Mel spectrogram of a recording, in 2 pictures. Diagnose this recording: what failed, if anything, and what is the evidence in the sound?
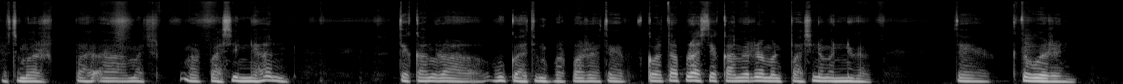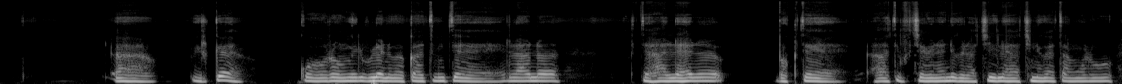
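Nothing in the speech points to a failure at any stage of the signal chain. No event stands out that would need diagnosing.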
